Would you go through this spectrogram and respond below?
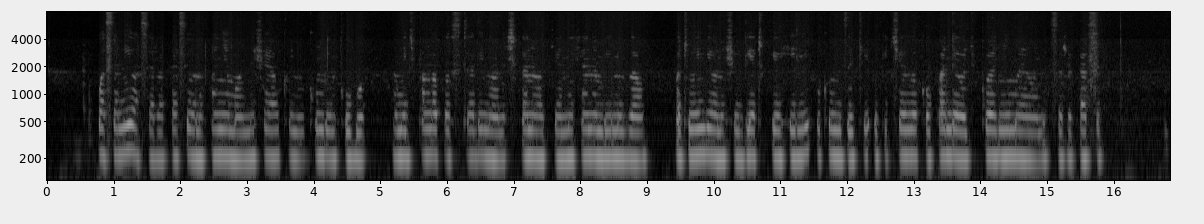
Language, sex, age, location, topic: Swahili, female, 18-24, Nairobi, government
